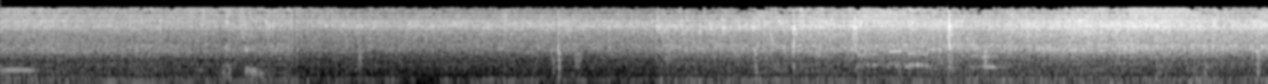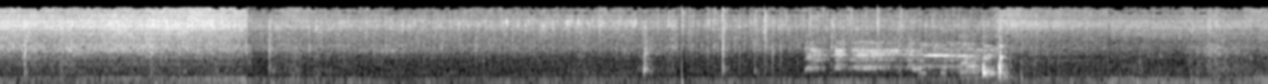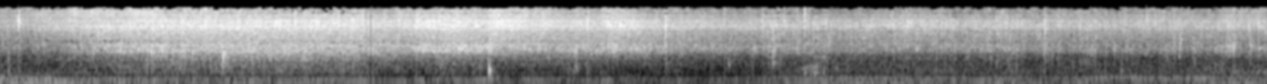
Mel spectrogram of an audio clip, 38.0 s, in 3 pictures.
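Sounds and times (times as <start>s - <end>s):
pork sizzling in oil: 0.0s - 38.0s
rooster crowing: 8.4s - 10.5s, 20.7s - 23.0s.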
